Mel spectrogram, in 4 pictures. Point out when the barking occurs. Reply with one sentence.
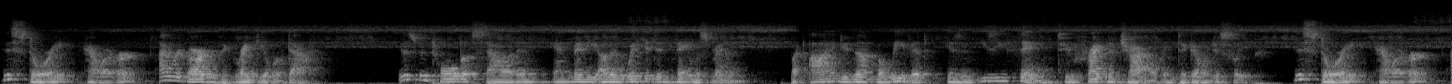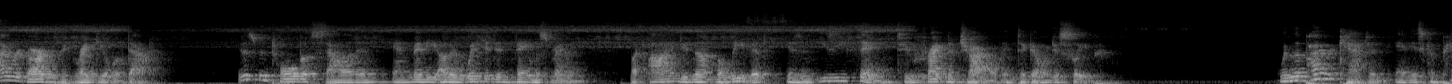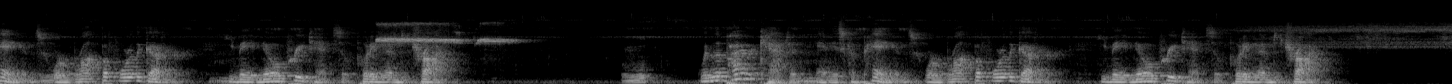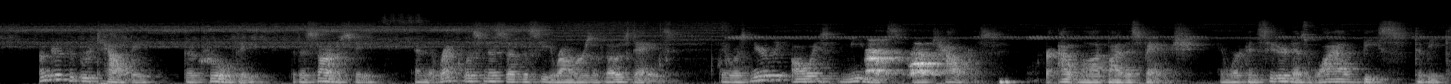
You can hear the barking from 51.6 to 53.7 s.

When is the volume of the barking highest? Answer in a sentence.
The volume of the barking peaks at 53 seconds.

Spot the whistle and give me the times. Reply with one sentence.
You can hear the whistle from 32.8 to 34.2 s.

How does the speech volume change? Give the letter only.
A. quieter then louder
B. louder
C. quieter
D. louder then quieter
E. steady
E.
